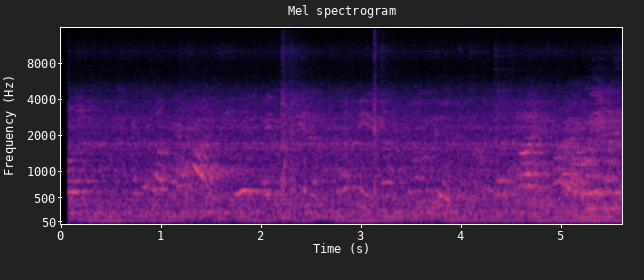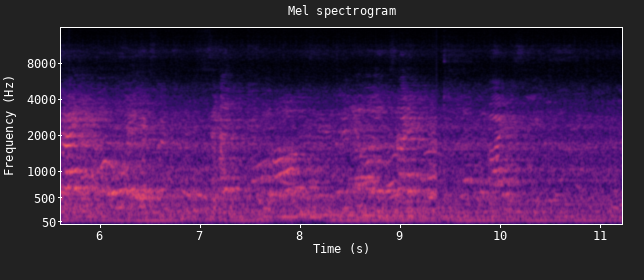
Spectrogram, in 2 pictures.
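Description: Young men talk and call out nearby.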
